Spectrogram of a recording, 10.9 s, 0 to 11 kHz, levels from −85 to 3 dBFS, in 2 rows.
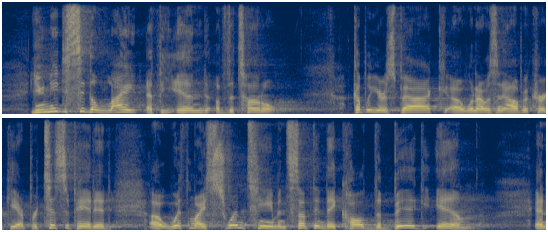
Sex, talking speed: male, 205 wpm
